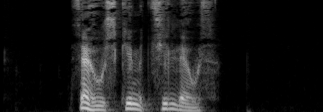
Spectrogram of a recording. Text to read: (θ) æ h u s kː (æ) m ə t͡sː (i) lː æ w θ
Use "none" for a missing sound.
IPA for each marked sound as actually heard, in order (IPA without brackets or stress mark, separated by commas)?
θ, i, i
